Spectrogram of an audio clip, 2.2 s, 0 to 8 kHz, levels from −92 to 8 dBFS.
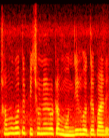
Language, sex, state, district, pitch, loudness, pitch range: Bengali, female, West Bengal, Malda, 275 Hz, -17 LUFS, 245-285 Hz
